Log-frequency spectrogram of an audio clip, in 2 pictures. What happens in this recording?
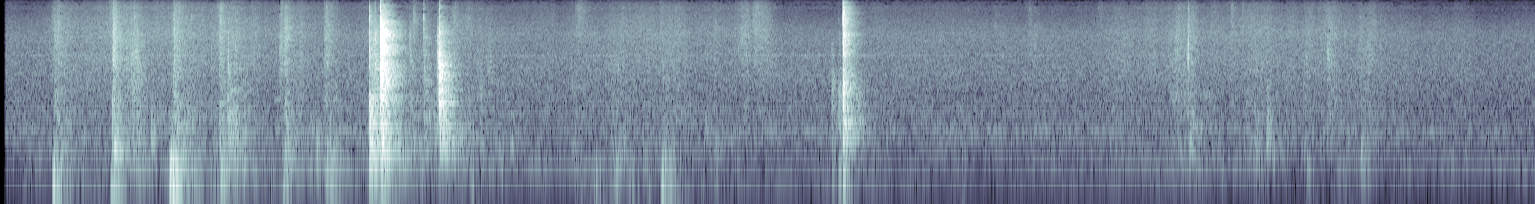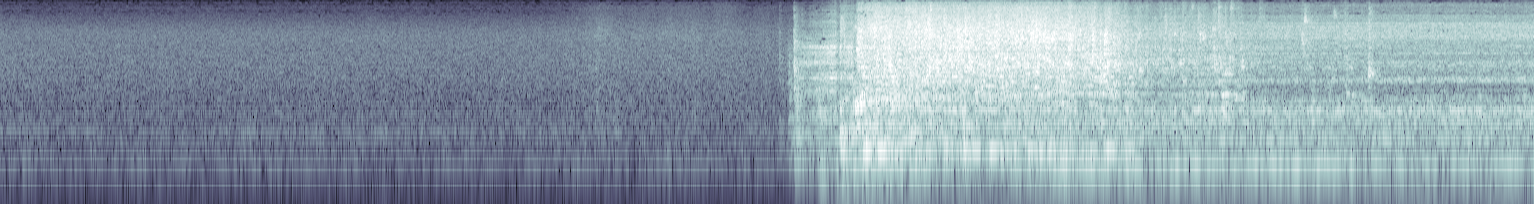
A person opens the door and goes into the bathroom. In there he flicks the light switch and after some time he flushes the toilet.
